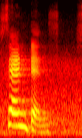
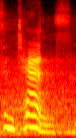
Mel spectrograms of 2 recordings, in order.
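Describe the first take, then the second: First: The stress is on the first syllable. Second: The stress is on the second syllable. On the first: It means a group of words. "सेन को आपने stressed बोलना है और tense को आपने unstressed बोलना है" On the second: It means a punishment. "पहले सेन को आपने अनस्ट्रेस्ड बोलना है और टेंस को आपने स्ट्रेस करना है"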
